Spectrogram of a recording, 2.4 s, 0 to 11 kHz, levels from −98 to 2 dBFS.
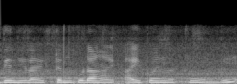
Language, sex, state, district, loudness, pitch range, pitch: Telugu, female, Andhra Pradesh, Krishna, -22 LUFS, 225-245 Hz, 235 Hz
